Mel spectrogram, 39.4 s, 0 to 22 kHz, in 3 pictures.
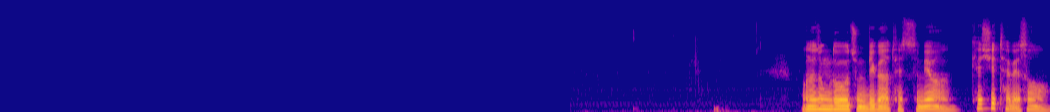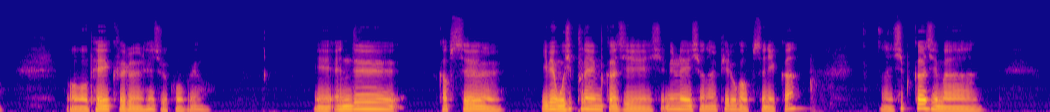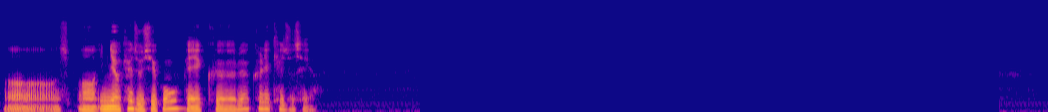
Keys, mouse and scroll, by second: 2.0 ⟲, 6.0 Tab, 6.2 i, 6.3 s, 6.4 Tab, 6.6 Tab, 6.7 l, 6.8 r, 23.9-24.2 typing, 31.4 Tab.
